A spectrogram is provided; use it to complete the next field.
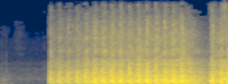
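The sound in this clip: Rapid machine-gun fire on the front line in Ukraine at sunset: a loud, continuous burst that starts abruptly, dips briefly near the end, then resumes.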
